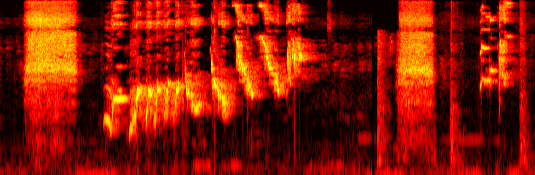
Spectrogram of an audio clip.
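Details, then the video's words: Caged magpie-robin singing at a songbird contest: a long, lively ('gacor') song of rapid ascending trilled phrases and sweeping whistles, with two short bursts of broadband hiss between phrases. "Burung MURAI GACOR bocor materi di gantangan durasi PANJANG"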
